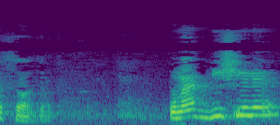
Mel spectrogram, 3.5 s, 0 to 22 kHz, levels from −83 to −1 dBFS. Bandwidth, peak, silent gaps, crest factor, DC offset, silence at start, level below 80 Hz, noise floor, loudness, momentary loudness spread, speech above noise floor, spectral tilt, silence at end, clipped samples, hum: 10.5 kHz; -6 dBFS; none; 18 dB; under 0.1%; 0 s; -54 dBFS; -44 dBFS; -22 LUFS; 23 LU; 22 dB; -6 dB/octave; 0 s; under 0.1%; none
